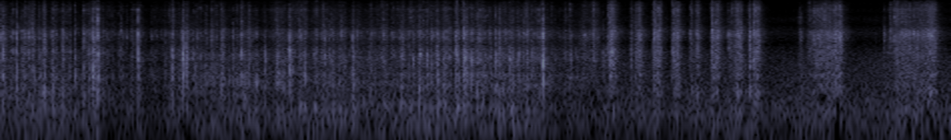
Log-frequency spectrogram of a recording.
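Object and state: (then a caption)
Plastic computer keyboard. A black plastic computer keyboard held upright, with fingertips rapidly tapping and rubbing across the keys. Dense, bright clicks and scratchy rubbing run throughout, turning into a run of distinct quick taps and then two longer hissing rubs near the end.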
